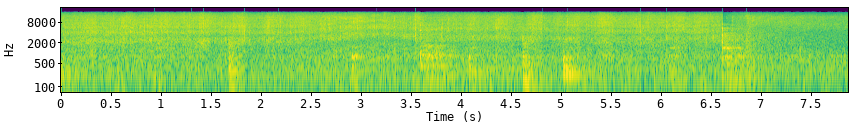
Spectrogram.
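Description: Banana flower stir-fry sizzling in a non-stick pan while a wooden spatula stirs and scrapes through it, with a steady hiss and a few short scrapes. The hiss comes from the banana flower steaming in its own released water, with no water added.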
